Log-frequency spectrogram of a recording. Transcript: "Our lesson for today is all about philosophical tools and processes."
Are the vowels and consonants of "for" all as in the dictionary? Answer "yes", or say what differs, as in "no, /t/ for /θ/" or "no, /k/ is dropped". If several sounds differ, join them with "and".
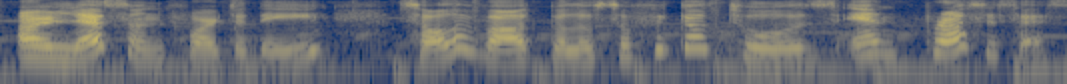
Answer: yes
